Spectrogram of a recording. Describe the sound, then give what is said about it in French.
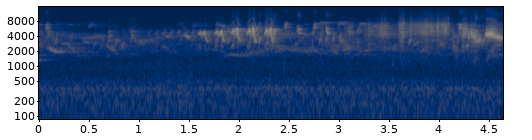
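A black redstart sings alone from the top of a roof near a village, under a large poplar, at 6 a.m. on 15 April as day breaks: a high, thin, repetitive tsiri-titi-ti phrase of quick twittering notes that runs into a dry, crackling, crumpled-paper-like rustle, staying fairly steady in loudness throughout. “Ça, c'est son chant typique et répétitif.”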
